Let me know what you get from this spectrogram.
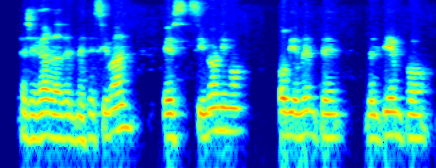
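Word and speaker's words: סיון: utilizando la palabra Sivan, que se escribe con S, pero la transforman con la Samach, la leen como la letra Zain, y dice que Zivan representa Ziv Penehem, significa el resplandor de los rostros.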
